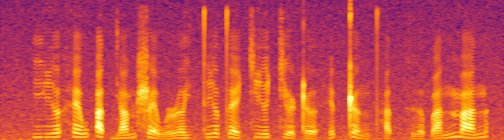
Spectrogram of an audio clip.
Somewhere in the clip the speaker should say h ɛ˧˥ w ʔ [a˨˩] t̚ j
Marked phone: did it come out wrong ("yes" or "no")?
no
